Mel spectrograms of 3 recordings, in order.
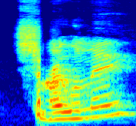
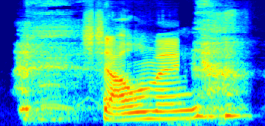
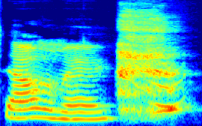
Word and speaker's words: Chalamet: Charlemagne? Isn't that how you say his name? Chalamet. It's Chalamet. There's no R.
